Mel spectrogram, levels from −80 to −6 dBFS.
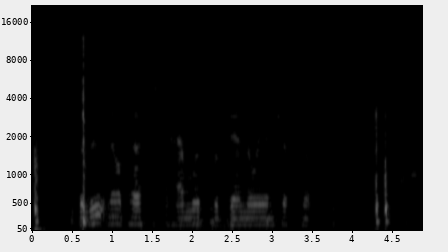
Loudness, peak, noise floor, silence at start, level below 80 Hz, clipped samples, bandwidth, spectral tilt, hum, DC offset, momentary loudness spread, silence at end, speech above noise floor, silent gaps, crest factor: -61 LUFS; -30 dBFS; -79 dBFS; 0 s; -88 dBFS; under 0.1%; 15 kHz; -4 dB/octave; none; under 0.1%; 12 LU; 0 s; 16 dB; none; 32 dB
